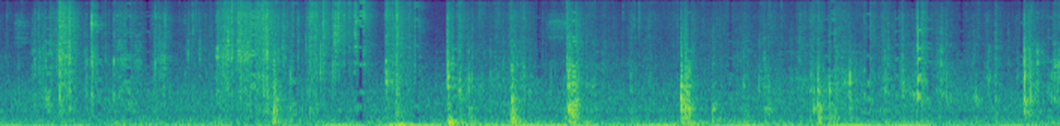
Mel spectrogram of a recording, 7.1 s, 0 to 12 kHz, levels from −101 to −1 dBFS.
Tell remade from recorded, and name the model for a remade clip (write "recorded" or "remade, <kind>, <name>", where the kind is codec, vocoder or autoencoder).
recorded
